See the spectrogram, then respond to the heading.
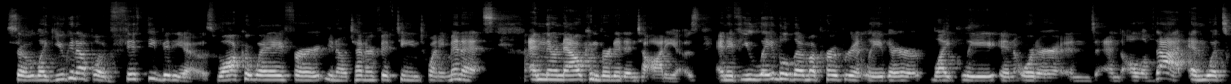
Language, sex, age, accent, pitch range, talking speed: English, female, 30-49, American, 185-230 Hz, 195 wpm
